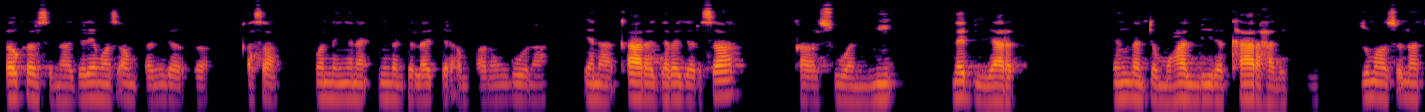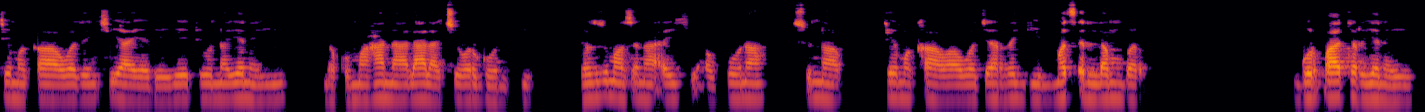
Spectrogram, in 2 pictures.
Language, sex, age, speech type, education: Hausa, male, 46-60, spontaneous, tertiary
